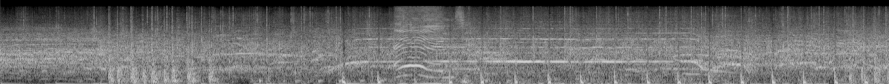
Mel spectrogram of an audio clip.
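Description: An audience claps fast and steadily.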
